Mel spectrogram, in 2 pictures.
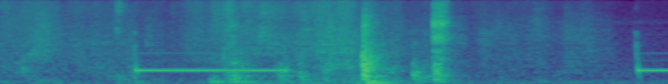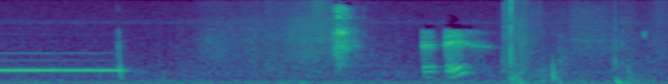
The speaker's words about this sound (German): Es, es klingelt, es klingelt.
